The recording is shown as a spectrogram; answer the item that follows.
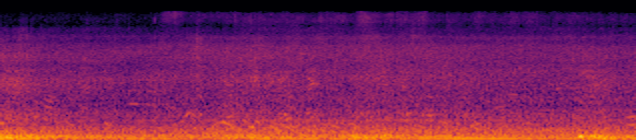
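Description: Low, steady rumble of a small boat under way on a river, with wind buffeting the microphone in gusts and faint voices over it.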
